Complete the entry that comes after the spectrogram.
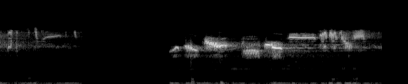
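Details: Common blackbird song: the tail of one phrase, a short pause, then a rich phrase of rapid warbled notes that climbs into higher, squeakier twittering at its end.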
